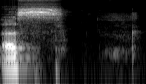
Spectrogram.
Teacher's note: حمزہ سین زبر اس، اور سین میں آواز جاری رہے گی، جزم ہے آواز جاری رہے گی۔ · حمزہ سین زبر اس، سین سیٹی پوری ادا کرنا ہے اور سیٹی باریک ہوگی۔ سین کا مخرج ہے دونوں دانتوں کو ملانا ہے اوپر اور نیچے کے، اور بیچ میں سے ہوا نکلے گی سیٹی کی۔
